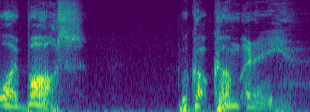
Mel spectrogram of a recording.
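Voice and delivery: creaky, rough-edged, high, slow orc voice. Voicing orcs who spot the party around the corner: orc voice. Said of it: "you see a pair of orcs like".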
